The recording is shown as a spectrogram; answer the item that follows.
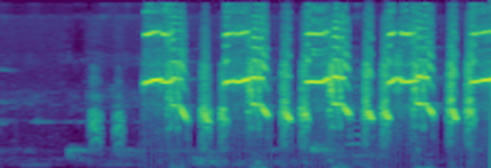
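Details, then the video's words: A grey francolin (teetar) gives loud, harsh, ringing notes, repeated rapidly in short bursts, each with a shrill whistled top and a falling squawk. "teetar ki boli | teetar ki awaaz | francolin voice | Partridge sound"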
